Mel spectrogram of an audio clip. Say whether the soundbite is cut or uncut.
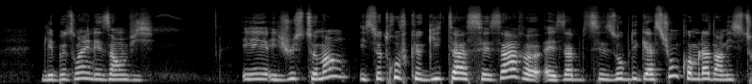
cut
